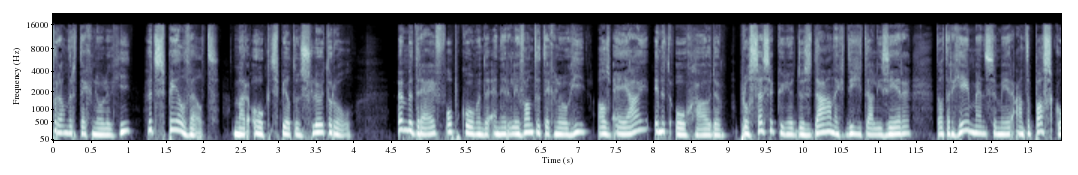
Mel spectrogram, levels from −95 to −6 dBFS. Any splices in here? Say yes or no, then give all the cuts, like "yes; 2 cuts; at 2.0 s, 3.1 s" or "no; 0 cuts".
yes; 5 cuts; at 2.3 s, 2.9 s, 5.2 s, 7.4 s, 9.1 s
